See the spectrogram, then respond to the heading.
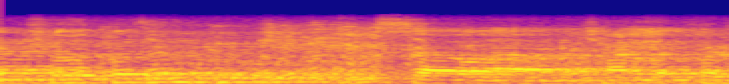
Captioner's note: laughs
